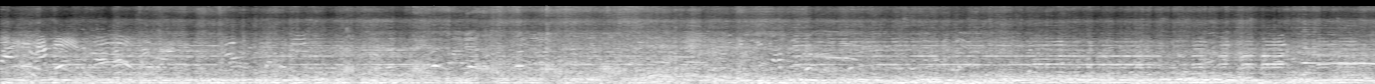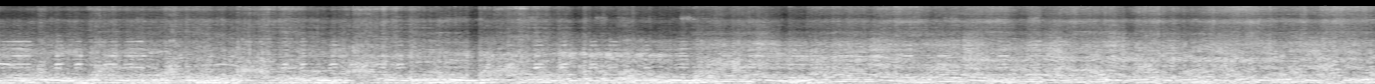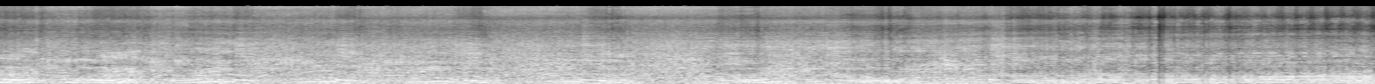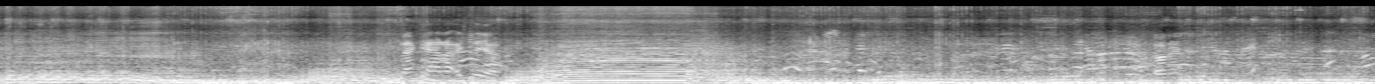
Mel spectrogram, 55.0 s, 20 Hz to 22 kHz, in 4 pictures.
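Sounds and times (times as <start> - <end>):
motorcycle engines revving: 0.0 - 55.0.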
